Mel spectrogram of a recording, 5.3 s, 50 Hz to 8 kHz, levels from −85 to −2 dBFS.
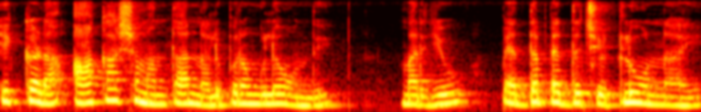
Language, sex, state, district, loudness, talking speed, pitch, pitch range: Telugu, female, Andhra Pradesh, Anantapur, -16 LUFS, 115 wpm, 215 Hz, 195-230 Hz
